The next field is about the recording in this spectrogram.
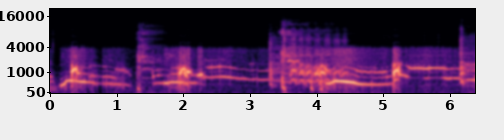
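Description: A dog named Shuka vocalizes in several warbling howl-like phrases whose rising and falling pitch mimics the rhythm of someone saying "I love you," repeated with short pauses between.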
